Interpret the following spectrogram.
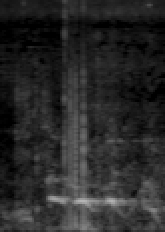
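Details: Bloodhound puppies indoors: thin, steady whimpering whines on a level pitch, drawn out in three short stretches, with a brief broadband rustle or snuffle burst in the middle.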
